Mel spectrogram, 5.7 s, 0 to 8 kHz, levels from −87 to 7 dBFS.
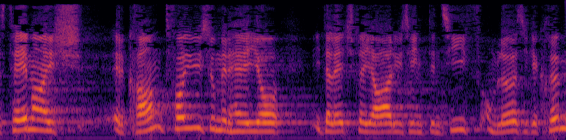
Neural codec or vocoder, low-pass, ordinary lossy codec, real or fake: none; 7.2 kHz; MP3, 32 kbps; real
